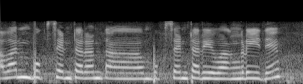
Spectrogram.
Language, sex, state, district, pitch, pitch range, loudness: Kannada, female, Karnataka, Bangalore, 285 Hz, 270-305 Hz, -12 LUFS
